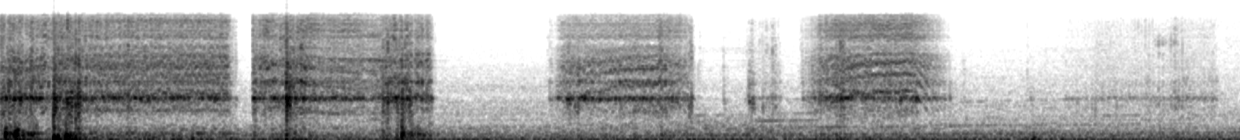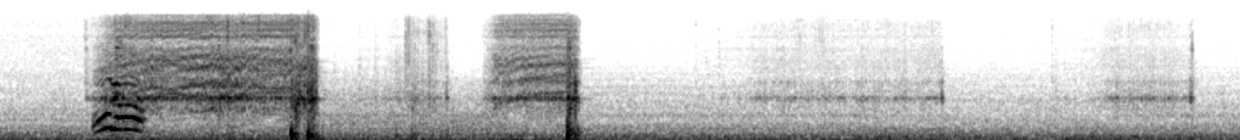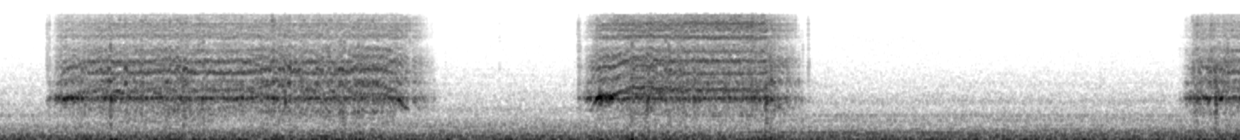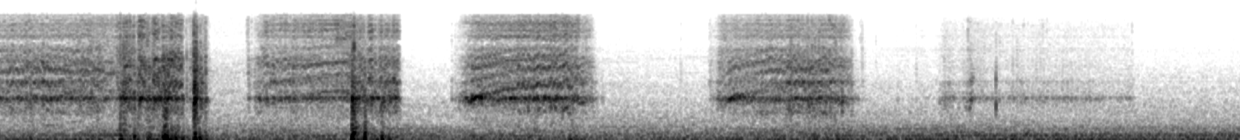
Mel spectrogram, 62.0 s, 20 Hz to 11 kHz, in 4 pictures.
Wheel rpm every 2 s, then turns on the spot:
160, 150, 130, 60, 40, 90, 0, 10, 80, 120, 30, 70, 10, 10, 10, 20, 150, 160, 30, 120, 50, 0, 0, 130, 70, 110, 100, 30, 70, 20, 10.
8-10 14-16 24-30 48-50 56-62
